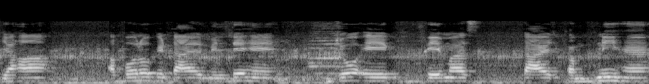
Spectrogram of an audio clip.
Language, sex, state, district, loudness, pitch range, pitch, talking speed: Hindi, male, Haryana, Charkhi Dadri, -15 LUFS, 140-160 Hz, 155 Hz, 110 wpm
